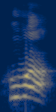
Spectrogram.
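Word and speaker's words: هو: हुआ, होवा नहीं करना है, हुआ। और जो जबर होता है उसको जल्दी से अदा करते हैं, ठीक है ना। हुआ, हुआ, हुमा, हुम, हुआ, हुमा, हुम, हुआ, हुमा, हुम, हुआ, हुमा, हुम।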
